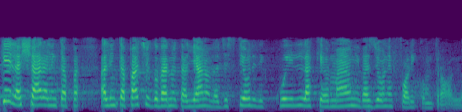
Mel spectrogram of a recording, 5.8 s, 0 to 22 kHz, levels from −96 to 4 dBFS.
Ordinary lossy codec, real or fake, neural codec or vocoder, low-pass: none; real; none; 5.4 kHz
